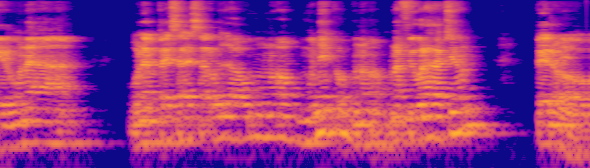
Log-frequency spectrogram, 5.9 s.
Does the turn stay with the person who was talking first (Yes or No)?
Yes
